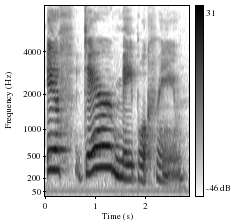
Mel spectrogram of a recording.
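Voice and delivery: normal talking voice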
